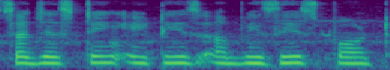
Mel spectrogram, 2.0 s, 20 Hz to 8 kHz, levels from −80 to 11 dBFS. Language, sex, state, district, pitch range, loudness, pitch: English, female, Karnataka, Bangalore, 225-235 Hz, -16 LUFS, 230 Hz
